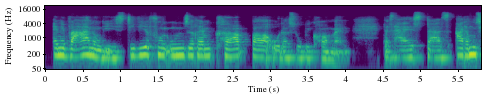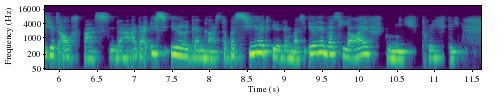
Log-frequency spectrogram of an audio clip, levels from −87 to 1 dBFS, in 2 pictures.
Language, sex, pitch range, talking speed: German, female, 150-215 Hz, 160 wpm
